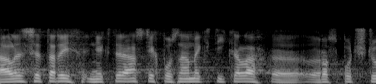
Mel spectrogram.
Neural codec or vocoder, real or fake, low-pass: none; real; 5.4 kHz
